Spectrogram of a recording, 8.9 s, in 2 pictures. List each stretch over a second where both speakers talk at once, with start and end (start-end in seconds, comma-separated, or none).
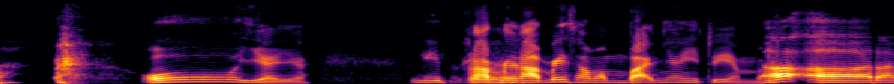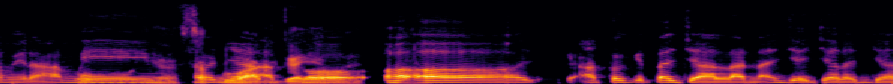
4.9-6.6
